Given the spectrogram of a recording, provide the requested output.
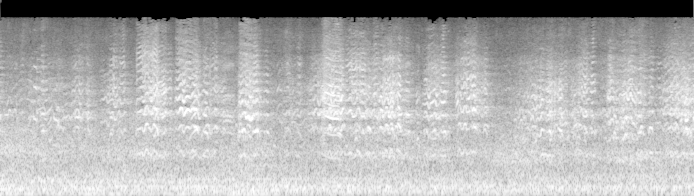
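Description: Corellas give harsh, grating screeches in overlapping bursts, a noisy flock calling over steady background rumble.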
